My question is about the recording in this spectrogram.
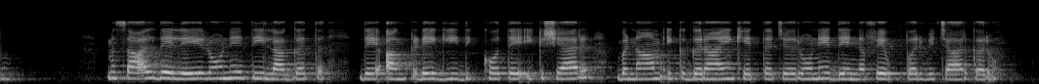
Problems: echo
